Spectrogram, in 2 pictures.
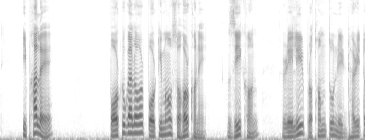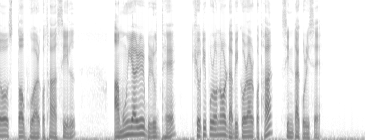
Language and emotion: Assamese, neutral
